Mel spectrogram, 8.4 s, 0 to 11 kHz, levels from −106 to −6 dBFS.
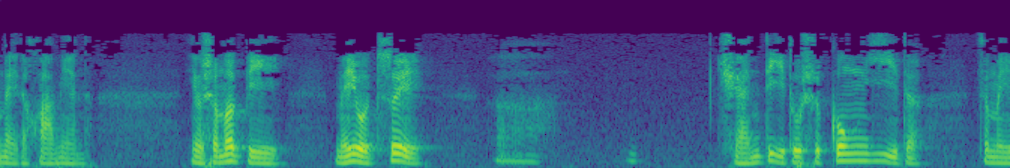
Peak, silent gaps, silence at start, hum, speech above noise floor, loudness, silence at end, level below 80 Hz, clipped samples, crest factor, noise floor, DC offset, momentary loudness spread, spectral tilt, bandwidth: -4 dBFS; none; 0 s; none; 38 dB; -24 LUFS; 0 s; -52 dBFS; under 0.1%; 22 dB; -61 dBFS; under 0.1%; 21 LU; -11 dB/octave; 5.8 kHz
